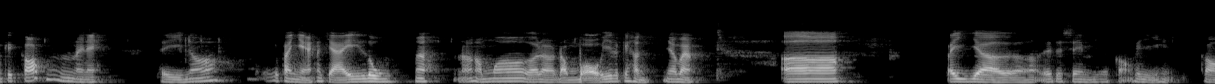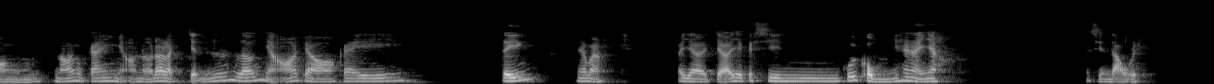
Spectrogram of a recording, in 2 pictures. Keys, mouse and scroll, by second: 0.2 click, 0.7 click, 1.3 scroll down 1, 1.7 scroll up 1, 3.3 scroll up 1, 4.3 click, 5.5 click, 6.5 click, 10.7 click, 11.5 click, 12.9 click, 14.1 click, 17.4 click, 19.6 click, 23.2 click.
